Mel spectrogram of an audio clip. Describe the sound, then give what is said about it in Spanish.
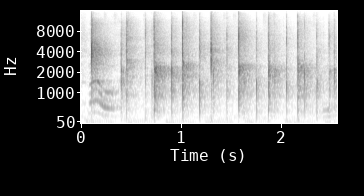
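Applause as a rapid run of many sharp hand claps, crisp and fairly even in rhythm, filling the whole moment. “¡Un aplauso para mí!”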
